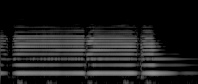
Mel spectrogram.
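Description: A violin bowing the open A string: the same A played three times in a row, held notes with brief breaks between them, in the rhythm of the piece's opening phrase.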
